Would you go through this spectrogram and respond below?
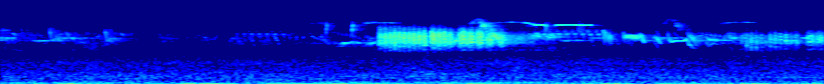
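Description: Small birds call in an autumn garden with a berry tree, among them a robin and a great tit: faint, high, twittering notes come in bursts and swell louder midway, over a quiet background.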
